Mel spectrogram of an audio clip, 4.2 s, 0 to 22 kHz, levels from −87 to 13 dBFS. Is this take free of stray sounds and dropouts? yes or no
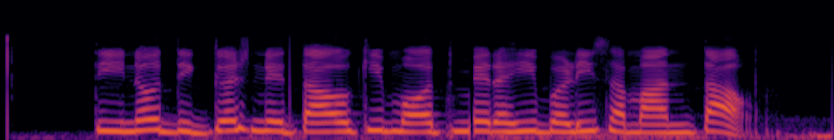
no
